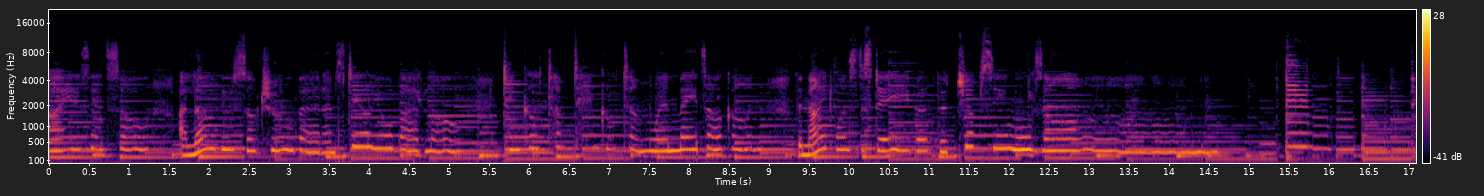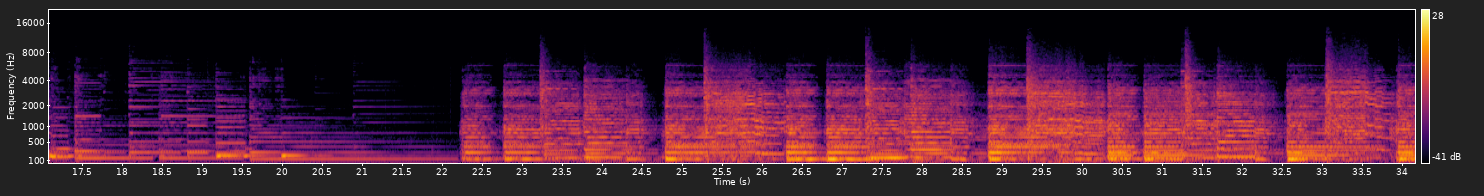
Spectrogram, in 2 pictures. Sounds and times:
Acoustic guitar: 0.0 - 34.1.

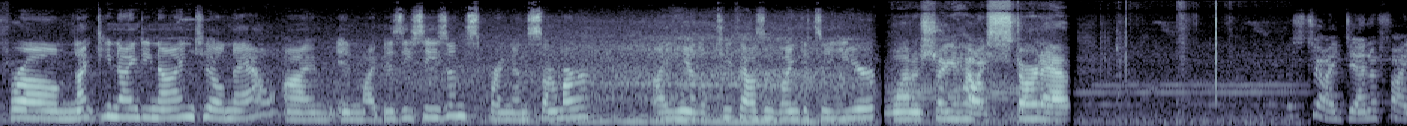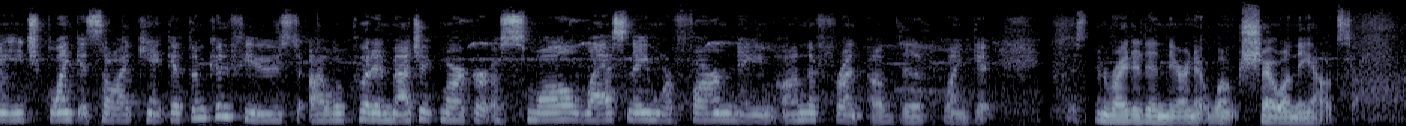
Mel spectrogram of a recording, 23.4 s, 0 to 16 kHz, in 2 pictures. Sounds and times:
Speech: 0.0 - 8.9, 10.8 - 20.0, 20.6 - 23.0.

